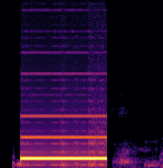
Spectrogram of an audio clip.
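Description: A loud, steady, high-pitched test-tone beep, the tone that goes with TV colour bars, held for just over a second and cutting off abruptly. Faint voices follow.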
